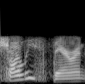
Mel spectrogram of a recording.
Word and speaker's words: Charlize Theron: um bombshell yes and is it is it charlize theron is that how her name is pronounced yes she looked just like megan kelly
